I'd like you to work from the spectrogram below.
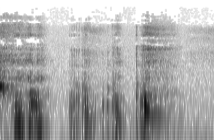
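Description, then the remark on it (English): A dog whimpers and makes short, whiny vocal noises in a few bursts, moderately loud, with brief pauses between them. “Sadie, hush. Hey, podcast puppy,”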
